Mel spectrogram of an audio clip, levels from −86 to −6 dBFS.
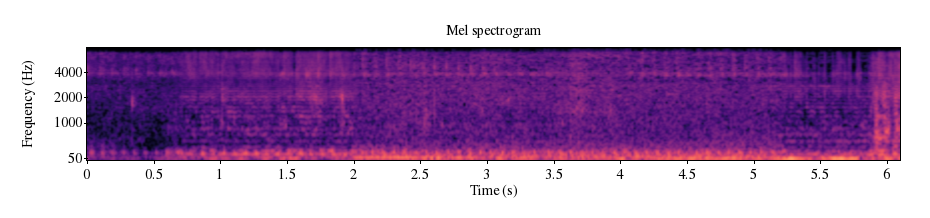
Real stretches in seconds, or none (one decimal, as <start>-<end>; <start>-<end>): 0.0-0.7; 2.0-5.2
